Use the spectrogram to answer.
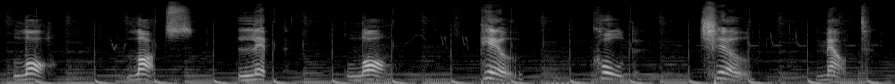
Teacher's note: formed by lightly pressing the tip of the tongue against the roof of the mouth while air passes through at the same time the vocal cords are engaged to create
